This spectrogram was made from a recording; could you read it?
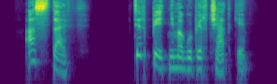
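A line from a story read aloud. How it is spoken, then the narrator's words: Sharp tone. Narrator (Russian): резким тоном бросив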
